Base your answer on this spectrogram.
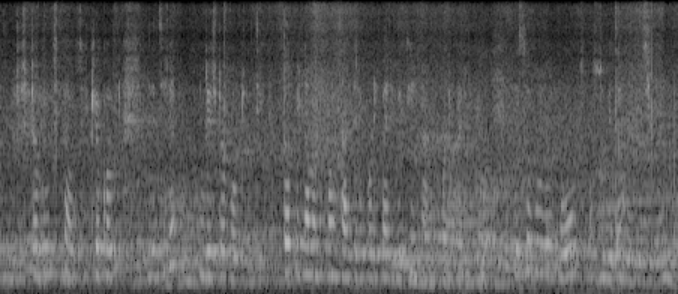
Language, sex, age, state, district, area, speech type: Odia, female, 18-30, Odisha, Rayagada, rural, spontaneous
